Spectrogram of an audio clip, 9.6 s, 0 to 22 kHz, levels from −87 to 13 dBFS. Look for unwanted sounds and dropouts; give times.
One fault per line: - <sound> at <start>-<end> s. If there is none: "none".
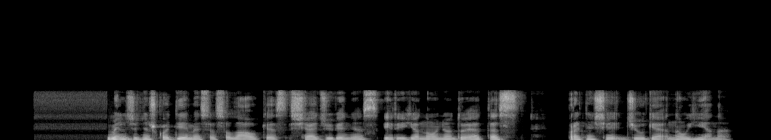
none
